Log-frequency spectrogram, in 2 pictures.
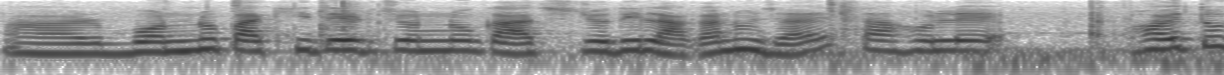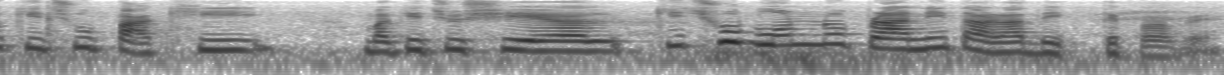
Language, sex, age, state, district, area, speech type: Bengali, female, 30-45, West Bengal, Dakshin Dinajpur, urban, spontaneous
